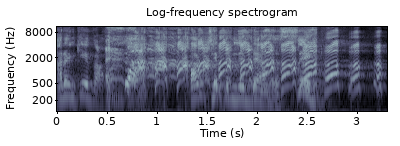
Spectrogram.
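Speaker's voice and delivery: high laughing delivery, drawn out; laughing defiant rant. Retold or imitated.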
